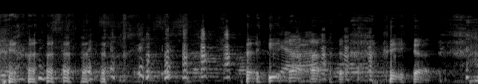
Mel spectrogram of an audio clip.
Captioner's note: laughing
